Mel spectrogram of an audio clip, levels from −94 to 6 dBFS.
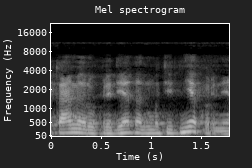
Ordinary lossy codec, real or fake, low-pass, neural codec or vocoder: MP3, 48 kbps; fake; 14.4 kHz; autoencoder, 48 kHz, 128 numbers a frame, DAC-VAE, trained on Japanese speech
